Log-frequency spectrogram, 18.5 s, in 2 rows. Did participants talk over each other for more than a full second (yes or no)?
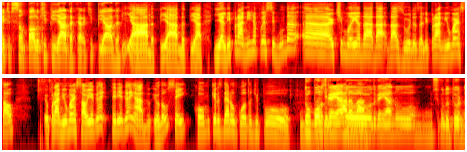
yes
